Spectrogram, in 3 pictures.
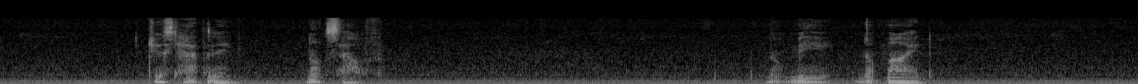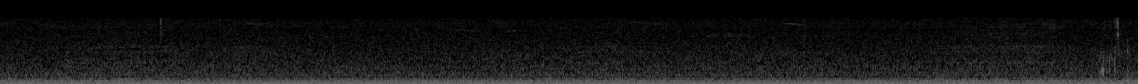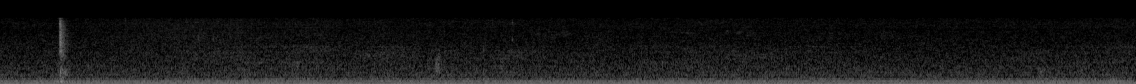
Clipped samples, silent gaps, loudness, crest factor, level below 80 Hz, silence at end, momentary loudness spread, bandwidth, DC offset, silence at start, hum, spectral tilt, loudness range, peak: under 0.1%; none; -39 LUFS; 28 dB; -44 dBFS; 0 s; 14 LU; 9.6 kHz; under 0.1%; 0 s; none; -3.5 dB/octave; 13 LU; -12 dBFS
